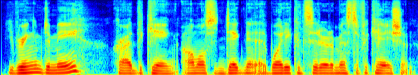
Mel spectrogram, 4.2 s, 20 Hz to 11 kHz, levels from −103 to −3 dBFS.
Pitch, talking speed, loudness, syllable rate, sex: 125 Hz, 230 wpm, -19 LUFS, 7.0 syllables/s, male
